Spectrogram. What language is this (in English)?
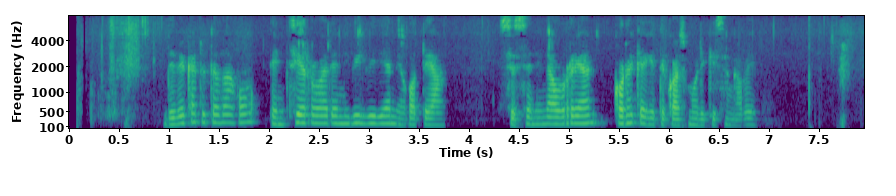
Basque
